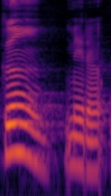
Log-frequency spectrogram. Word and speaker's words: câmera: também não né porque porque em câmera o som representado pelo ar é fechado em máquina ele é aberto é o som dos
